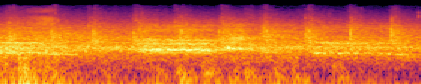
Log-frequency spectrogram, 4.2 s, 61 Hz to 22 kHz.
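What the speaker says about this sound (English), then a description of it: "The crowd's really loving Keith Lee here tonight" Arena crowd cheering in the WWE 2K20 wrestling video game, a continuous roar of many voices with rhythmic surges, loud and steady for the whole stretch.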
